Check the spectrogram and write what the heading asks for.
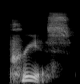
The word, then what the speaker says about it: Prius: When we link these two vowels, we hear y in the middle. Pre y Prius.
